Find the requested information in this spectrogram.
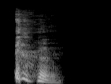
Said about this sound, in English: Dang, allergies making me cough.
